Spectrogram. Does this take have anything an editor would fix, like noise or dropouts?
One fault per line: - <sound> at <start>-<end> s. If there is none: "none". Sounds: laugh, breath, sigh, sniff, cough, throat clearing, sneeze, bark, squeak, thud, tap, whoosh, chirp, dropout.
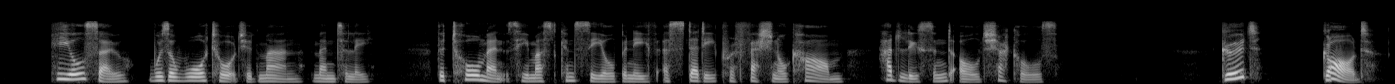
none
